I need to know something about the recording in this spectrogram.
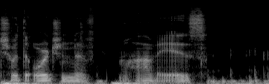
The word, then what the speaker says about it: Mojave: of audio after talking about how good the mahav harvey beta is can you just pronounce that for me oh mojave how do you remember that uh i mean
